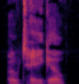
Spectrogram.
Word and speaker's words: Otago: In North, it's O-T-A-G-O, North Otago. – Yeah. – Otago. – Otago, I think, is Otago? How they say it there.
